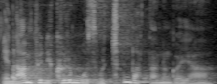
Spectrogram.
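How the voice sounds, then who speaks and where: A woman preacher giving a sermon, telling stories in an animated way with bursts of laughter and exclamations. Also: low voice, fast talker, gravelly. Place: church hall. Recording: long hall reverb.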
